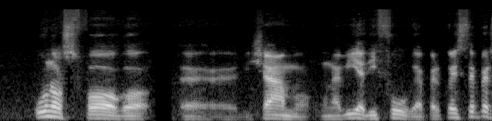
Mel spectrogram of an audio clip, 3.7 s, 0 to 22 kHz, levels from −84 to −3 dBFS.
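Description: Packets likely stalled in transit and emptied the jitter buffer, producing a call audio freeze in this speech clip just after "uno sfogo", from 1.15 to 1.31 s. The receiver filled about 133 ms, the tail of the last sound dying away into roughly 120 ms of silence, before the stream resumed exactly where it left off. Nothing is lost, but that pause is inserted and everything after it runs about 133 ms late. Next, the noise suppressor mistook parts of the speech for noise and pulled them down along with the background, which sits about 20 dB below the voice. This speech cut by the noise suppressor appears at 1.55 to 1.98 s, with about 15 dB of attenuation across roughly a third of a second. It recurs at 2.28 to 2.59 s, dipping about 18 dB over only around a tenth of a second, and again from 2.91 s to the end at 3.70 s, at about 15 dB. In each span, the affected speech comes out swallowed and faint.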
